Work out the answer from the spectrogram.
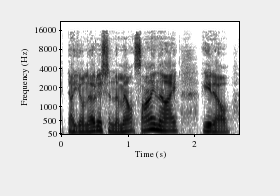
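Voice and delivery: normal talking voice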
